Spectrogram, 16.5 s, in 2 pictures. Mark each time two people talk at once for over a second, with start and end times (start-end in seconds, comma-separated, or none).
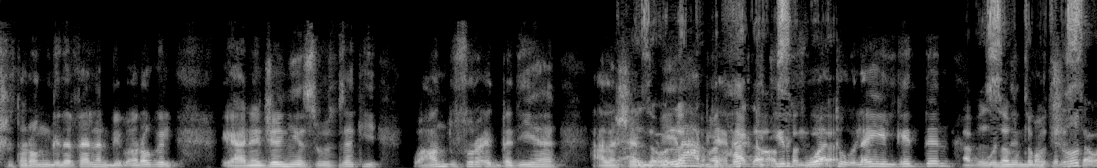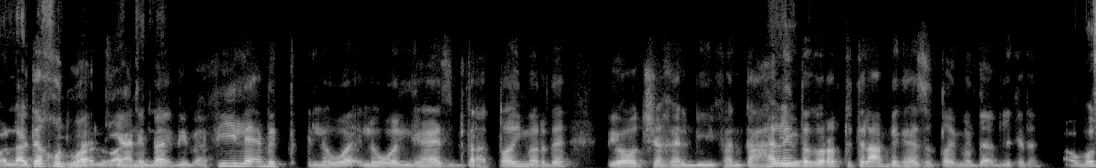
4.6-6.4, 7.2-9.6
